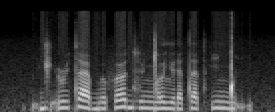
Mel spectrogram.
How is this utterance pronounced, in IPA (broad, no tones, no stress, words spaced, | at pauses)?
pḭd͡ʒḭɭytæ bɵfœ d͡zʉŋ͡ǀɵ lʲɵɾætæt͡sʼi ŋ͡ǃḭ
